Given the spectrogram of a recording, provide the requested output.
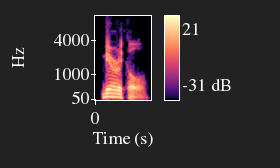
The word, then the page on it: miracle: American English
